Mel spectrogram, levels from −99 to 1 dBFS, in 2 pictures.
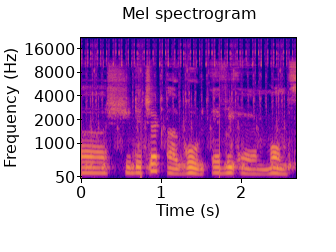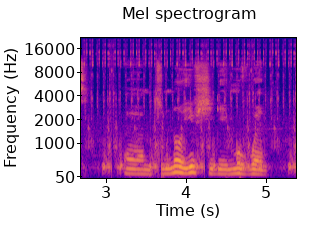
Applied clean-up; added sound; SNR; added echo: none; Mechanisms; 12 dB; none.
